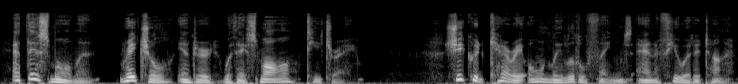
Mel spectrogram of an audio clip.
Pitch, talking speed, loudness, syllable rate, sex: 110 Hz, 180 wpm, -21 LUFS, 5.0 syllables/s, male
